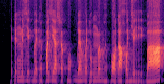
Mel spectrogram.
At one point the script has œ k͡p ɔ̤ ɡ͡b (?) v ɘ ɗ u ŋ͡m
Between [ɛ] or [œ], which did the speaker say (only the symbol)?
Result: ɛ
